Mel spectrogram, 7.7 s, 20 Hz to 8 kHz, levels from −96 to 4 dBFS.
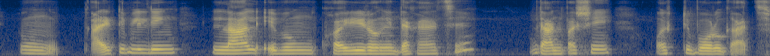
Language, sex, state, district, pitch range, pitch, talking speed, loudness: Bengali, female, West Bengal, Jalpaiguri, 160-195 Hz, 170 Hz, 115 wpm, -21 LUFS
